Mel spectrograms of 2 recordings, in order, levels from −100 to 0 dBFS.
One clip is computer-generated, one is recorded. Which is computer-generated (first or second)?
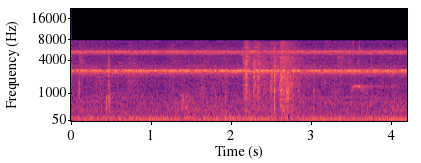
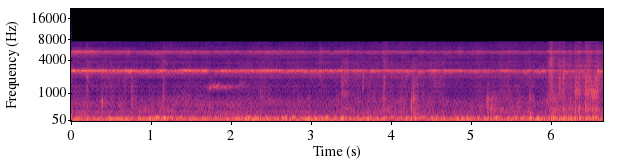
second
